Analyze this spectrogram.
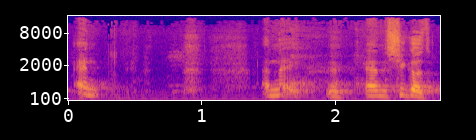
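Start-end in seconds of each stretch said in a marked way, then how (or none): none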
